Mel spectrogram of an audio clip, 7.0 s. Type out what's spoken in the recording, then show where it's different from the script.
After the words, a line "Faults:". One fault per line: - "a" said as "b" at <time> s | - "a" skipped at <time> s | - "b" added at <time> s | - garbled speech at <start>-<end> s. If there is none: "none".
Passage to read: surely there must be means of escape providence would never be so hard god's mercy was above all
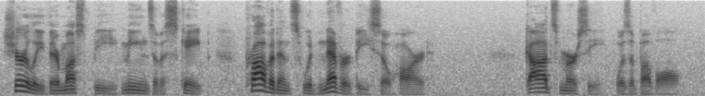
surely there must be means of escape providence would never be so hard god's mercy was above all
Faults:
none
